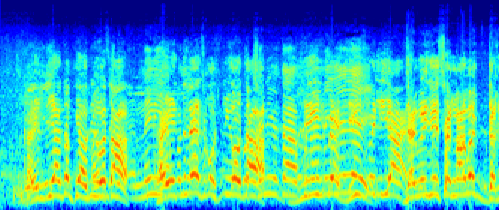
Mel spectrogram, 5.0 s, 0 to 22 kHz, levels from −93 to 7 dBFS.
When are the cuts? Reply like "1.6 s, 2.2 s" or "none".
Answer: 4.0 s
